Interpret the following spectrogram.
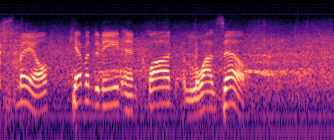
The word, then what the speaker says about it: Loiselle: kevin dunedin and claude loiselle formerly known as claude loizel but he's asked that that uh pronunciation be more louis the french pronunciation hampshire along the boards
